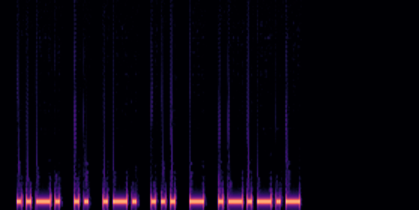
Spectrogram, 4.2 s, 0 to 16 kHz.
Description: Morse code, heard as a keyed tone, about 25 wpm, 700 Hz. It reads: FIRST.
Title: Sentences from Top 1000 Words - Review Part 1 - 25wpm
